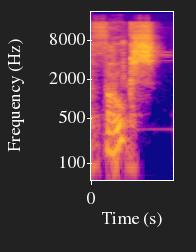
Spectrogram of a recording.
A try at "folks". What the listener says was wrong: You don't pronounce the L.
